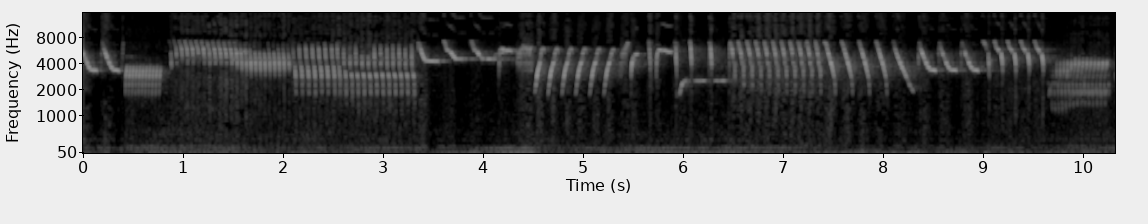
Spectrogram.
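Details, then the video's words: Canary delivering a luxurious, crystal-clear song meant for training young birds: continuous rapid trills and sweeping high notes shifting pitch every second or two, with a buzzy lower roll at the end. "kenary cengkok mewah suara ngristal sangat cocok buat masteran"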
